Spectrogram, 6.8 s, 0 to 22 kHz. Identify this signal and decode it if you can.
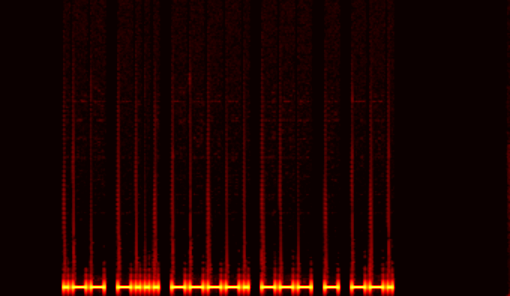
Morse code, heard as a keyed tone, about 23 wpm, 700 Hz. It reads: WB9OTG
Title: Speed Racing - USA 2x3 Call Signs 20wpm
